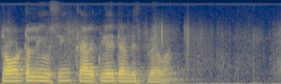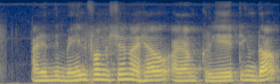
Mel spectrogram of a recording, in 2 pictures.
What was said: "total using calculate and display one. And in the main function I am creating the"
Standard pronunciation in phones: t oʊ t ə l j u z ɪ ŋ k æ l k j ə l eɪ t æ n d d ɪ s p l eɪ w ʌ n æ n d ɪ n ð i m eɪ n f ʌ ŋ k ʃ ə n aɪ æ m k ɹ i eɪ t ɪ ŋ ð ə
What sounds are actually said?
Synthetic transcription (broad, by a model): t oʊ t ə l j u s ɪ ŋ k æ l k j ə l eɪ t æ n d d ɪ s p l eɪ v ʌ n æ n d ɪ n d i m eɪ n f ʌ ŋ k ʃ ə n aɪ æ m k ɹ i eɪ t ɪ ŋ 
